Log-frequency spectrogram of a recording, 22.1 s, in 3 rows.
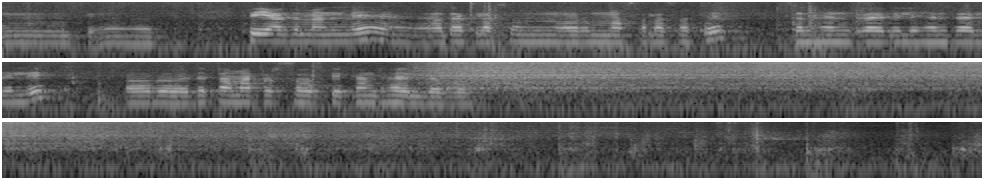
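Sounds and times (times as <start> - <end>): sauce sizzling in hot oil: 0.0 - 19.6
spatula scraping pan: 15.7 - 22.0.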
